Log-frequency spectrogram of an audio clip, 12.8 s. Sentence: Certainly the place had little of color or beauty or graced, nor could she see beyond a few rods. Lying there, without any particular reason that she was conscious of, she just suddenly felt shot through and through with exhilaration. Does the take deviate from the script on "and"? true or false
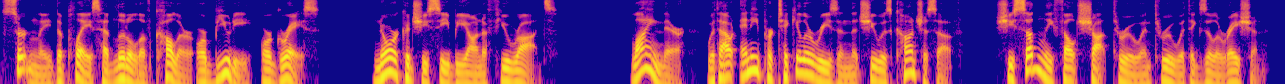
false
